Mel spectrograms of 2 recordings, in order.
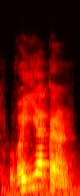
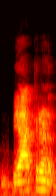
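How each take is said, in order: First: The word begins with the syllable 'vai'. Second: The word begins with the cluster 'vya'. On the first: The speaker calls it right. "अभी मैंने एक शब्द बोला" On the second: The speaker calls it wrong. "Ninety nine लोग percent लोग क्या बोलते हैं?"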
